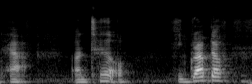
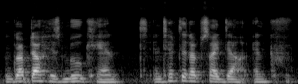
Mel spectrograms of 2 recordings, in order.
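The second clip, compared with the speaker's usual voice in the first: ordinary delivery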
